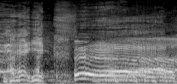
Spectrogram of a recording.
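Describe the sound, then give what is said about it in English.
A man lets out a long, drawn-out yawn, starting with a few short groaning breaths before stretching into a loud, sustained, slowly falling moan. “He yawns.”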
